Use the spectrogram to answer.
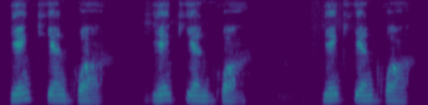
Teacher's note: And we're going to keep this low tone because we don't raise our tone in Haida when it's a question. So Gua's got to be kept low tone.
